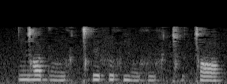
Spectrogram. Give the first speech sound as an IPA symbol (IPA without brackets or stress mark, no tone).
ŋ͡ǀ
